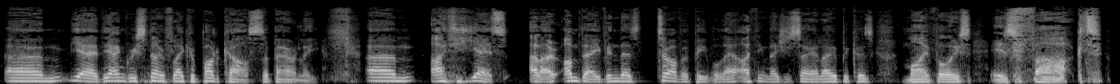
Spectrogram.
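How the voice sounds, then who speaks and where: A man's voice: medium pitch, moderate pace, breathy edge, no echo, studio quality. A British man hosting a podcast, losing his voice, rambling and swearing with frequent laughter. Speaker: podcast host. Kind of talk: casual profane chat.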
